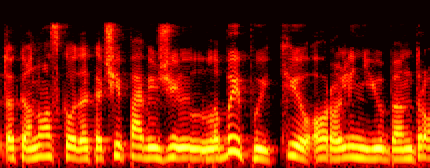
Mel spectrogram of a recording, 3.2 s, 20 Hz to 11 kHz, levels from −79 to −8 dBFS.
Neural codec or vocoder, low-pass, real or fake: none; 7.2 kHz; real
